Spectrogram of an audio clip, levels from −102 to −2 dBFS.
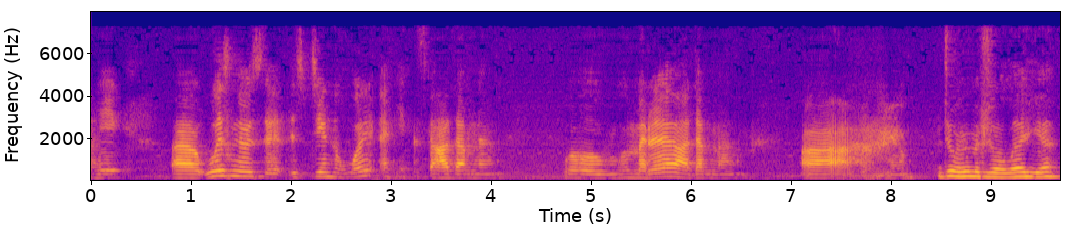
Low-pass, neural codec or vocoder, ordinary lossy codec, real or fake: none; codec, 16 kHz, 1.1 kbps, Voila-Tokenizer; none; fake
